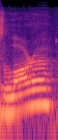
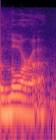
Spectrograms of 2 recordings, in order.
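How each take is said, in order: First: Lara with an "ah" in the first syllable; one pronunciation. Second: Laura with an "aw" in the first syllable; other pronunciation. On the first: Reader comparing two name versions, Lara with "ah". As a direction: say Lara like "LAH-ra". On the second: Reader comparing two name versions, Laura with "aw". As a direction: say Laura like "LAW-ra". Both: Shown as a demonstration. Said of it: "can be pronounced two different ways".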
